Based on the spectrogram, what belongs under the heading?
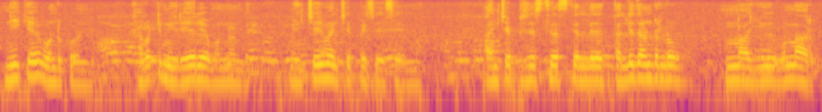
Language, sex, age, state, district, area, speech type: Telugu, male, 60+, Andhra Pradesh, Guntur, urban, spontaneous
